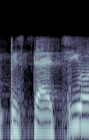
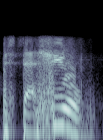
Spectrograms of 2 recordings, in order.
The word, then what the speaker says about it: pistachio: इसे हम पिस्टैचियो नहीं, च चम्मच नहीं, श शलगम। हाँ, पिस्टैशियो श है, च नहीं, च चम्मच नहीं है, श शरीफा है।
